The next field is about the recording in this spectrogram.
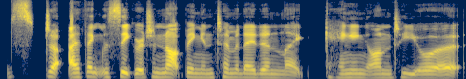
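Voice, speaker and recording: A woman's voice: on the low side, steady tone, fast, fairly bright tone, no room sound, clean studio sound. A woman, a guest actor chatting casually on a podcast, laughing often and filling her talk with "like". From New Zealand. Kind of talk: casual chat.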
